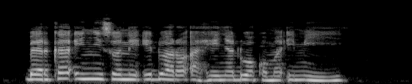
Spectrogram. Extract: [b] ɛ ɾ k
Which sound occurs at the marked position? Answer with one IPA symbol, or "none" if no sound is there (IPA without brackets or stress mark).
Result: b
